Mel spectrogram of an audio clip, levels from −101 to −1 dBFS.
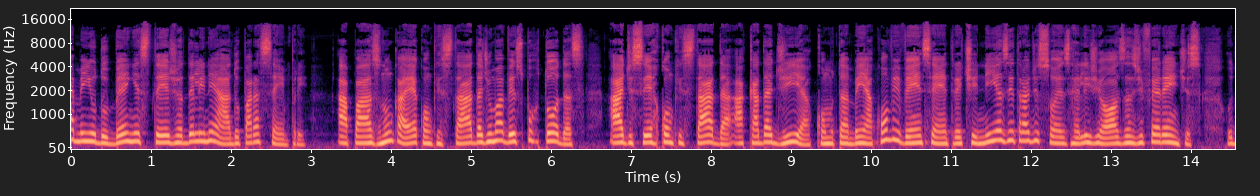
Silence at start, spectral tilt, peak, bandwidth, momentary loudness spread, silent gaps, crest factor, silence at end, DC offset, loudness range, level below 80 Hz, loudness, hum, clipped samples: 0 s; -5.5 dB/octave; -6 dBFS; 14.5 kHz; 5 LU; none; 16 dB; 0 s; under 0.1%; 1 LU; -54 dBFS; -22 LUFS; none; under 0.1%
